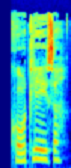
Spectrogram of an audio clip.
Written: kortlæser

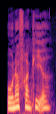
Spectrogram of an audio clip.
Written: underfrankeret

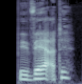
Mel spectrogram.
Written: beværte

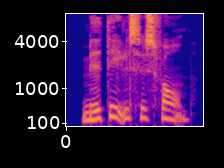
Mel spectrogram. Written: meddelelsesform

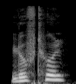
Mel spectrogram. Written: lufthul

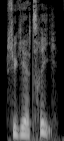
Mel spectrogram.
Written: psykiatri

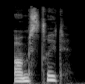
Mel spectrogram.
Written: omstridt

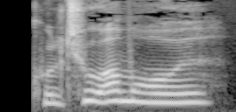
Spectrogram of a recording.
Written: kulturområde

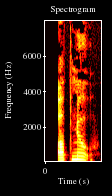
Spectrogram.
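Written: OPNÅEDE

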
